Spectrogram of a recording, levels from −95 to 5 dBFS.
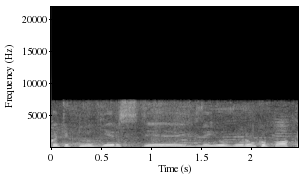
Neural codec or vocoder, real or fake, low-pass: none; real; 7.2 kHz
